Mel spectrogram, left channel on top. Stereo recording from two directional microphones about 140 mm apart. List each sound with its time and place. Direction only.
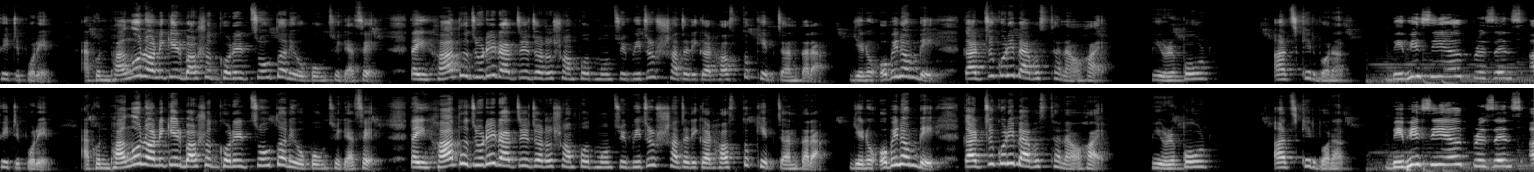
0.0 s a woman's voice: 30° right (ahead or behind)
